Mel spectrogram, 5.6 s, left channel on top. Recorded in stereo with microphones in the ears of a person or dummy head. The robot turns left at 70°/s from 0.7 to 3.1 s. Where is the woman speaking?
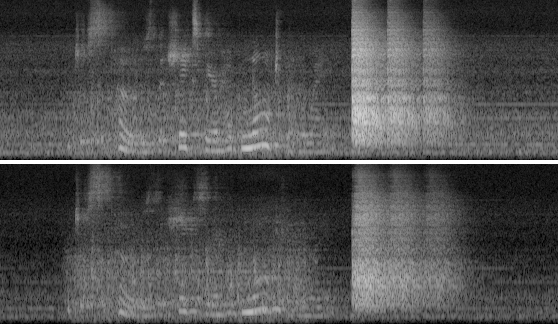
165° right, 4 m; by 3.4 s 30° left, 4 m.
